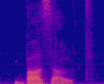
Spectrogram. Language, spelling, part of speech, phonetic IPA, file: Polish, bazalt, noun, [ˈbazalt], Pl-bazalt.ogg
